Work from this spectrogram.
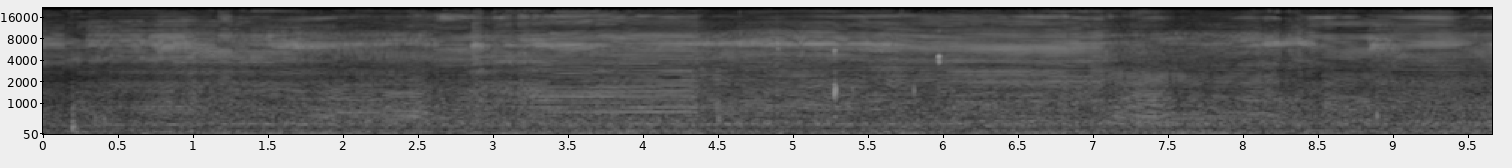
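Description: An electric vibrating brush buzzes steadily against a child's face during oral motor exercises, a continuous close hum with faint voices murmuring underneath.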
